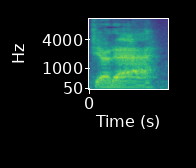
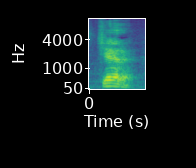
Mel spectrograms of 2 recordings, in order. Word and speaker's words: Jetta: if you're very clever what about this e in Jetta that's not Jedi its Jetta well when it's on the weak syllable and it's part of an ending you don't hear it the same way it's not really the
